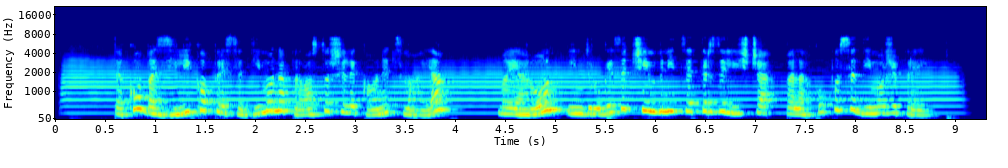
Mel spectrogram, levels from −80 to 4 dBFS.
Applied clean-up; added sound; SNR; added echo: none; Trumpet; 13 dB; none.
